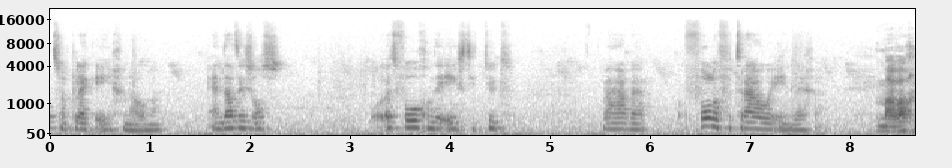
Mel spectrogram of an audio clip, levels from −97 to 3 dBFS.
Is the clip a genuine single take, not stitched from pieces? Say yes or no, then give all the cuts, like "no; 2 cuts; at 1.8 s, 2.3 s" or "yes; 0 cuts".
no; 1 cut; at 6.3 s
